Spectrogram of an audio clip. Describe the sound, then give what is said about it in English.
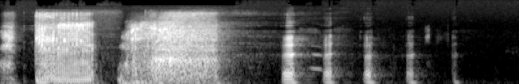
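Two loud, sputtering fart noises blown with the lips, each lasting about half a second, followed by a few short voiced bursts trailing off into quiet. “We have, and nobody's made a fart noise yet.”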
